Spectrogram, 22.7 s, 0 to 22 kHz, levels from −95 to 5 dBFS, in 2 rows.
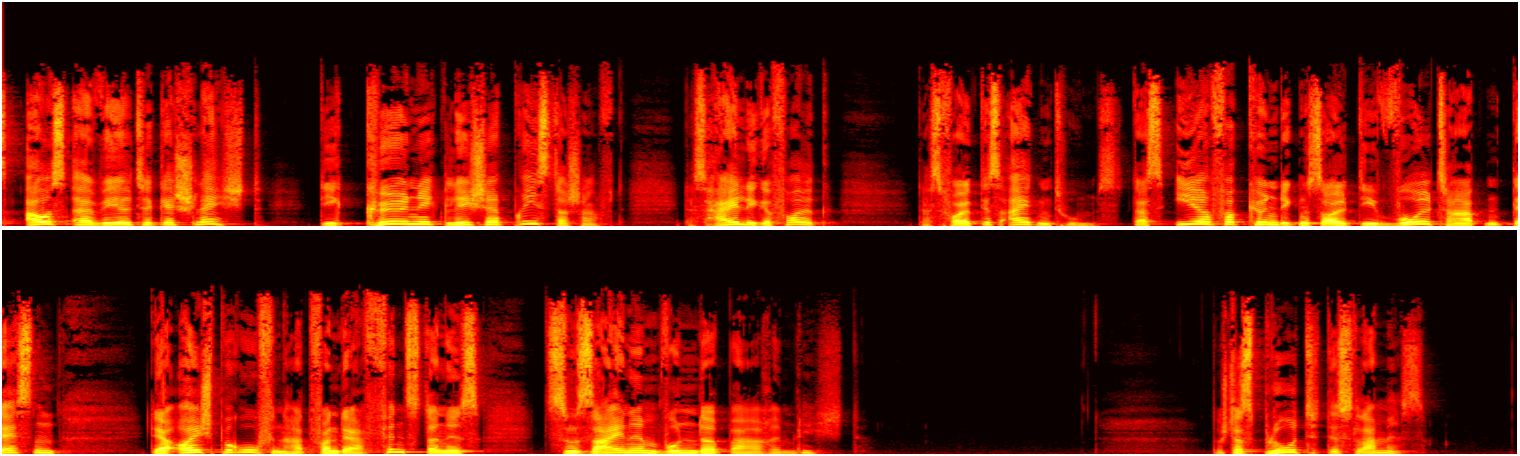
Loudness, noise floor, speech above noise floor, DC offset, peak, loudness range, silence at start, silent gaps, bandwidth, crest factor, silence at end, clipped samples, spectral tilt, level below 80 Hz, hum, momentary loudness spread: -19 LUFS; -79 dBFS; 60 dB; under 0.1%; -2 dBFS; 6 LU; 0 s; none; 16.5 kHz; 18 dB; 0.75 s; under 0.1%; -4.5 dB/octave; -56 dBFS; none; 14 LU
